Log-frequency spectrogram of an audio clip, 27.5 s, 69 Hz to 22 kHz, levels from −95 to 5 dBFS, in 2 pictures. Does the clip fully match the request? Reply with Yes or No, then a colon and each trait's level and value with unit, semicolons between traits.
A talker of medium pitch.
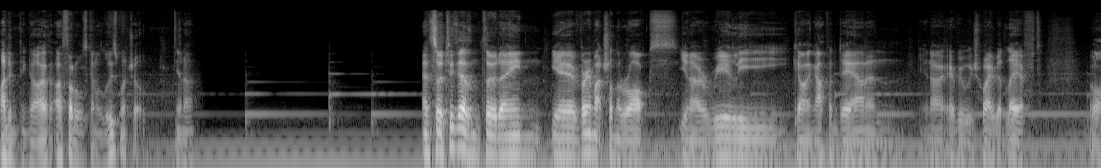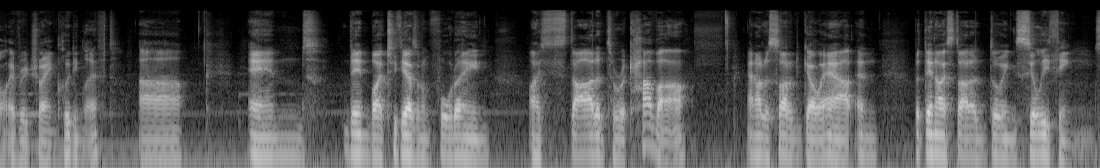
No: very low, 90 Hz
